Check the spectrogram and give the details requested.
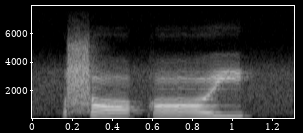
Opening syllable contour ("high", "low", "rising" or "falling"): low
